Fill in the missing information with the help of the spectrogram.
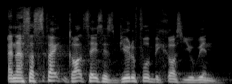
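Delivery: ordinary delivery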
